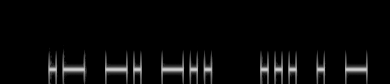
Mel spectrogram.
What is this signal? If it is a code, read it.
Morse code, heard as a keyed tone, about 17 wpm, 700 Hz. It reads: AND SET
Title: A Sound Of Thunder 17wpm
